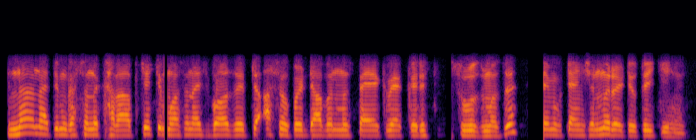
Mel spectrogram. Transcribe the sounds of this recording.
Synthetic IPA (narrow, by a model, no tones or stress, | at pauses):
nanɐt̪imɡɐsɐnɨkʰɐɾaːbt͡ʃet̪ʲimɐsɐnaːsʲbaːzɐp̚t̪iʔɐsɐlpɐɾɖaːbɐnmɐnzpʲɛːjkʋʲekɐɾis | suːzmɐzɨ | t̪ɐmʲikʈʲeːnʃɐnmɨɾɐʈiwt̪ɨikiɦĩ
